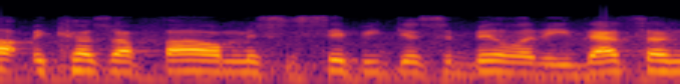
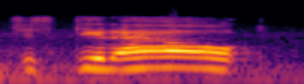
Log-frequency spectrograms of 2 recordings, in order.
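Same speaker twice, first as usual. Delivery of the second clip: loud, higher get out; retold shout; 4 semitones higher, 6 dB louder, slower than usual. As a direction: shout him out of the house. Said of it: "I said".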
